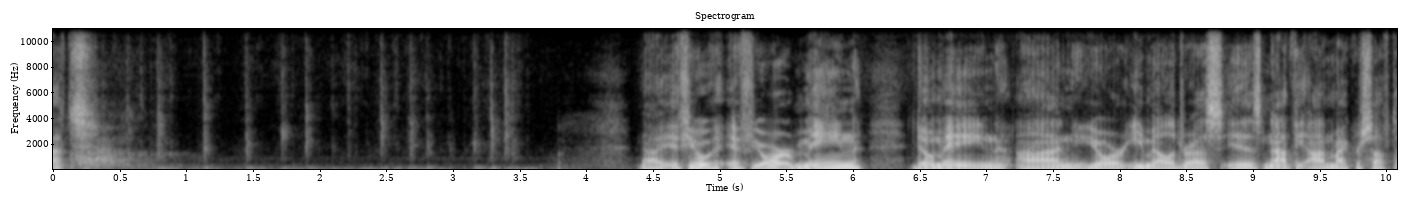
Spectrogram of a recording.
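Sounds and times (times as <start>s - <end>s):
computer keyboard typing: 0.0s - 3.7s.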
